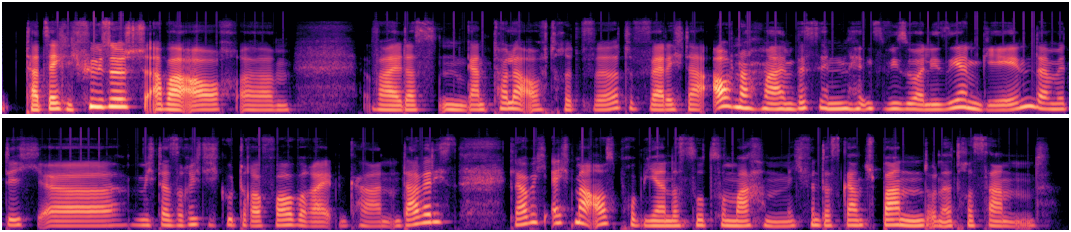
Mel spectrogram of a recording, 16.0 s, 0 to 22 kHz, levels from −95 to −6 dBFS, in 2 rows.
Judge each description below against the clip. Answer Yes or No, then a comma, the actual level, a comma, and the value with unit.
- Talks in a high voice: No, medium, 180 Hz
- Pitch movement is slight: No, average, 3.1 semitones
